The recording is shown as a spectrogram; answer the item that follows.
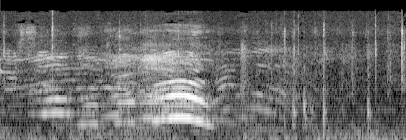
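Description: Several people shouting across a soccer field, with one loud, high shout just before a second in, over wind rumbling on the microphone.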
